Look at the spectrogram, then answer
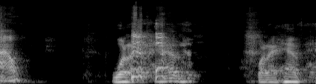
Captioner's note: laughs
